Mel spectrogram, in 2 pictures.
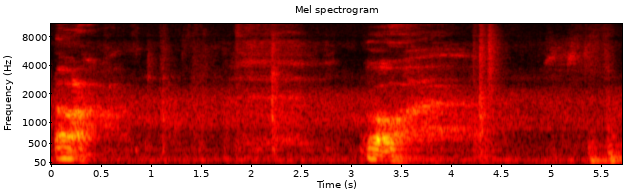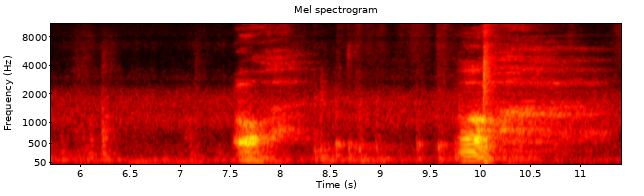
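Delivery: pained groans and sighs; hurting, catching breath; with heartburn. Real, not acted. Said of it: "hold on a second".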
